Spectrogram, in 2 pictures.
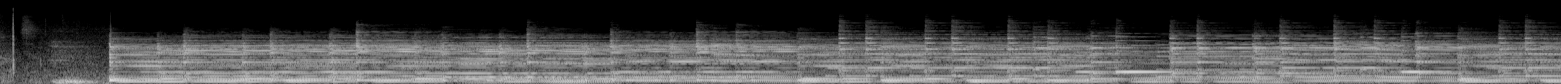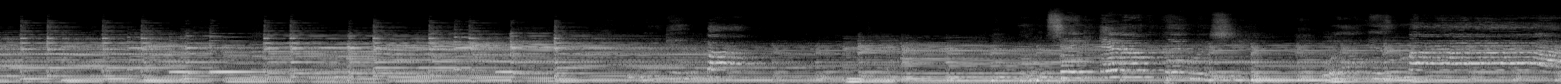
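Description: Live solo piano intro of a slow song: sustained chords ringing out, starting about a second in. A man's voice begins singing over the piano near the end.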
